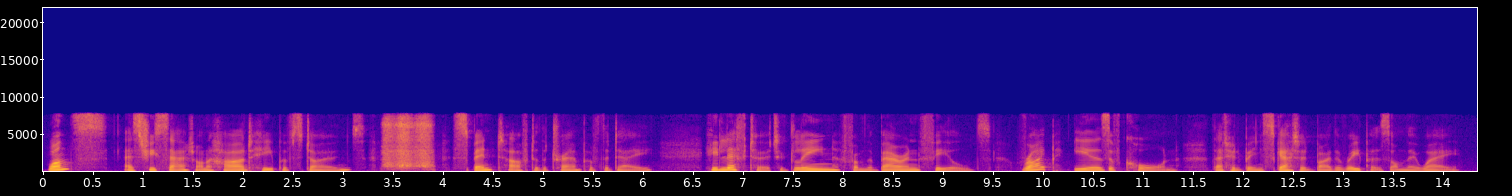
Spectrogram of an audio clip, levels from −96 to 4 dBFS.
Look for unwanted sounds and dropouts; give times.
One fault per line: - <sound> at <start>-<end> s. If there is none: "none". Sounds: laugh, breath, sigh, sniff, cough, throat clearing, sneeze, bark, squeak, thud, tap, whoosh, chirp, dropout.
- sniff at 3.4-3.9 s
